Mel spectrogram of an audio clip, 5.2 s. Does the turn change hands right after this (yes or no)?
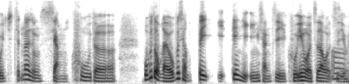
yes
